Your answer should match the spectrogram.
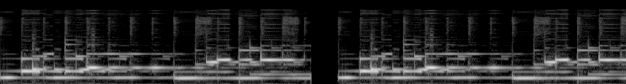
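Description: A melodic mobile phone ringtone plays loudly and clearly, a bright repeating tune that cycles twice with a brief silent gap at about three seconds, no voices over it.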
